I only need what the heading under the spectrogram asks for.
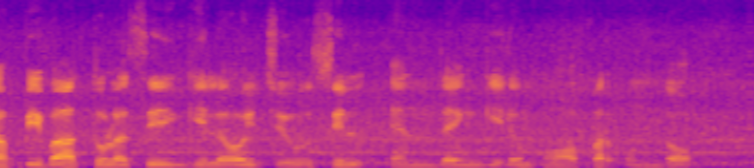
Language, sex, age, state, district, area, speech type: Malayalam, male, 18-30, Kerala, Malappuram, rural, read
